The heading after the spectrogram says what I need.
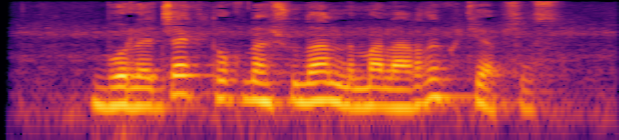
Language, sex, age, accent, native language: Uzbek, male, 25-34, Toshkent shahri, Uzbek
